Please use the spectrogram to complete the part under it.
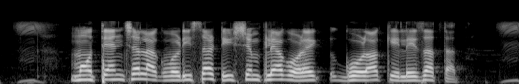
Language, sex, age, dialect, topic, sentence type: Marathi, female, 31-35, Standard Marathi, agriculture, statement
